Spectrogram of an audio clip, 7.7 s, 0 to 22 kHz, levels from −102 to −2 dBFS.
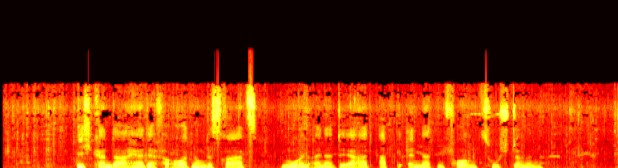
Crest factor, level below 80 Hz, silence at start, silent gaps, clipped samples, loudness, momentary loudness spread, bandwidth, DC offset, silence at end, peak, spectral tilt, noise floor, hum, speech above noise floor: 18 dB; -50 dBFS; 0.05 s; none; under 0.1%; -16 LUFS; 21 LU; 16 kHz; under 0.1%; 0 s; 0 dBFS; -3.5 dB/octave; -40 dBFS; none; 23 dB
